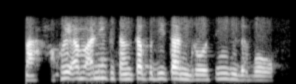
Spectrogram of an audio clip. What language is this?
Manipuri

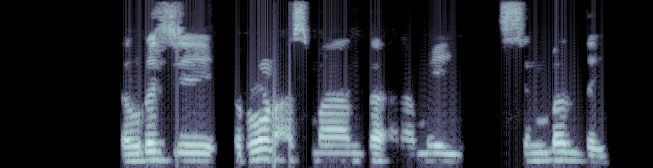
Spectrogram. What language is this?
Pashto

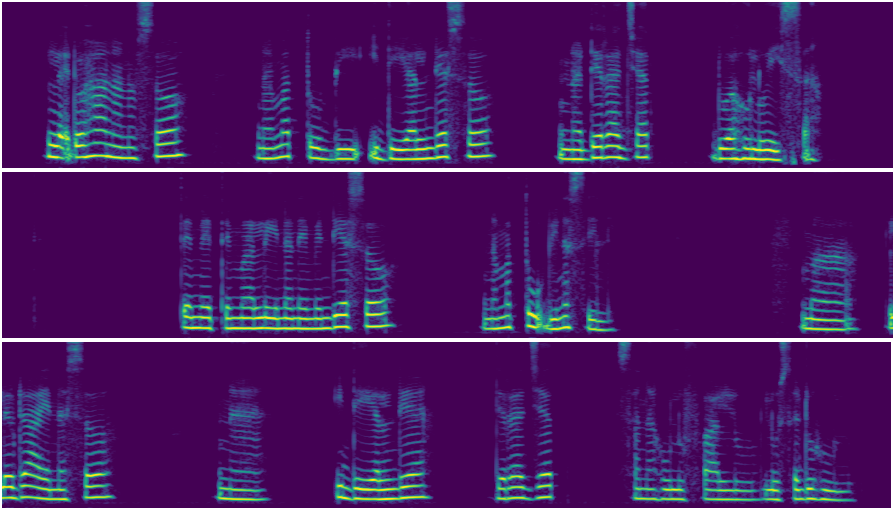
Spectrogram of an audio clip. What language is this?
Termanu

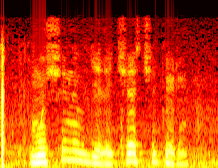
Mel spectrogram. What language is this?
Russian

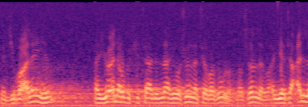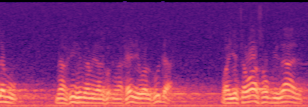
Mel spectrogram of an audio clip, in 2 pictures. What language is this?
Arabic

